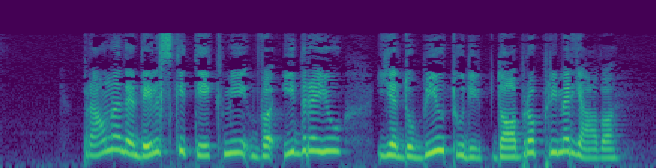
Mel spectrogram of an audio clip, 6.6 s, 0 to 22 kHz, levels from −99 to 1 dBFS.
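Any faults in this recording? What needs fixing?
Throughout the speech, the treble is hissy and grainy, with nothing above 10.6 kHz and roughened, smeared consonants. The likely cause is heavy Vorbis compression, with the residue quantised so coarsely that detail turns to noise, which fits a bitrate near 30 kbps. Encode at a higher quality setting or keep a lossless master.

At 4.97 s, right after "je dobil tudi", a brief hiss of about 17 ms leads into a sharp onset, softening its attack. This is pre-echo: quantisation noise sized for the loud transient spreads across the codec block into the quiet moment before it. A higher bitrate or an encoder with stronger block switching would prevent it.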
